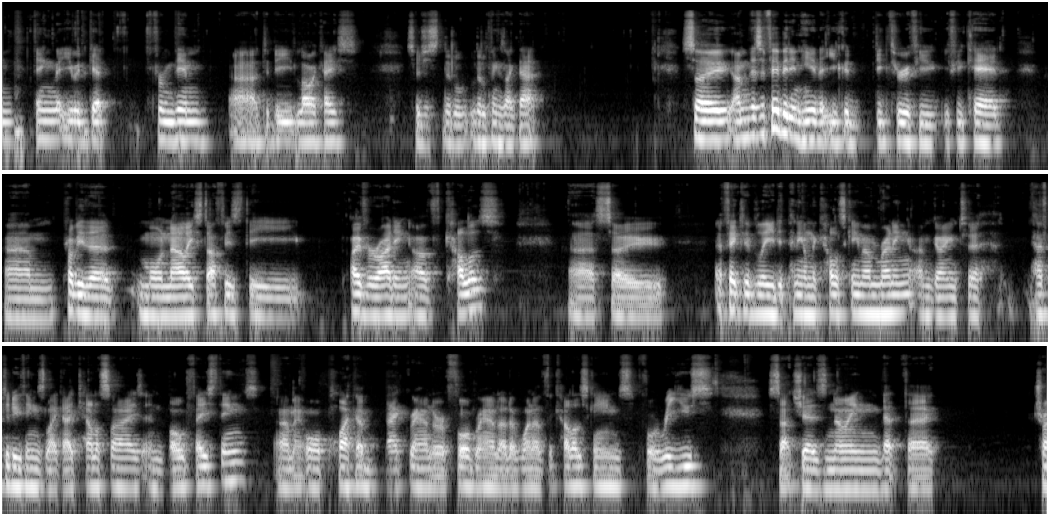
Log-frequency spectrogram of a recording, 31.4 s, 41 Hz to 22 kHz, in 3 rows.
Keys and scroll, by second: 0.1 ctrl+l, 0.8 ctrl+j, 1.7-3.9 typing, 8.8 shift+g, 10.3-11.0 typing, 15.7 k.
